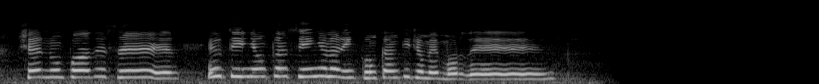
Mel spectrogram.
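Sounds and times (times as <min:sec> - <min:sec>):
children's song: 0:00.0 - 0:05.7.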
